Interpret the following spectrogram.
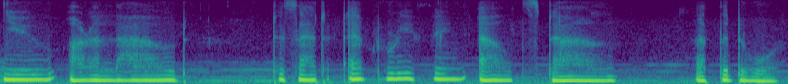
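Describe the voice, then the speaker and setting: A low-pitched woman leads a slow guided sleep meditation, her whispery, breathy voice kept soft, gentle and soothing. She leaves long, measured pauses between phrases. Music runs in the background, and her audio comes through dull and muffled beneath it.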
